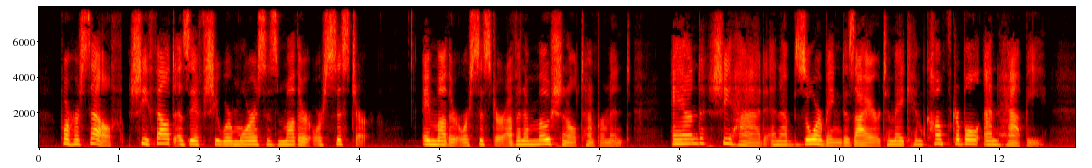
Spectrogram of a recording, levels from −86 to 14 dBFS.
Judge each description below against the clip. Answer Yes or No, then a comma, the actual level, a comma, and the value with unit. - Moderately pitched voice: No, high, 205 Hz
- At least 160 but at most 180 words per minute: No, average, 140 wpm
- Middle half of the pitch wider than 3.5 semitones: Yes, average, 4.1 semitones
